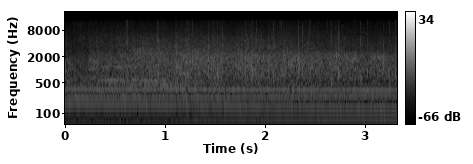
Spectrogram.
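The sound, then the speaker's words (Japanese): Sustained applause from an audience at a meeting of the Saitama Prefecture welfare association for the visually impaired, a dense, steady patter of many hands clapping at moderate volume, with a faint constant hum underneath and no talking. “たくさんの拍手ありがとうございました。”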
